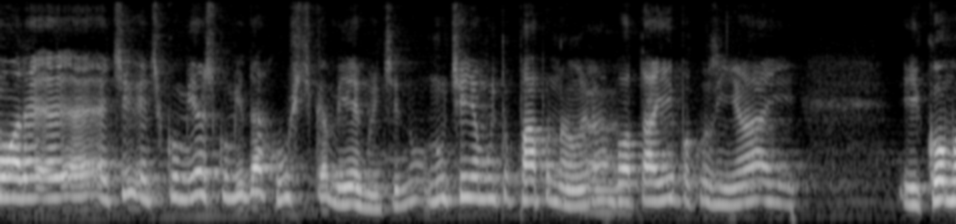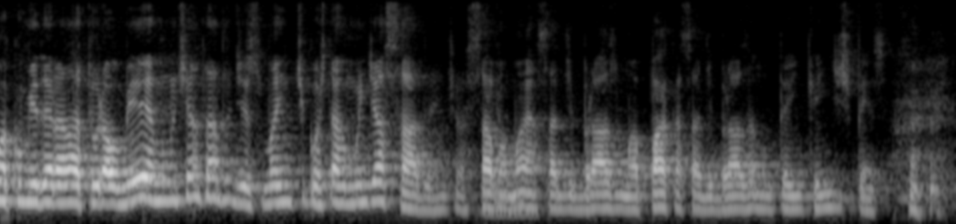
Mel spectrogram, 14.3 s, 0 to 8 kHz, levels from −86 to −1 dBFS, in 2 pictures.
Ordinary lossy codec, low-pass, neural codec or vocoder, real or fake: none; none; none; real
